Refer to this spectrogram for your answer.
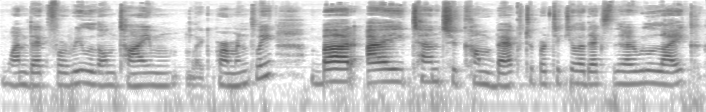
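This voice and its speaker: Speaking with a non-native accent, the woman takes a fairly slow pace. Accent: noticeable foreign. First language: not English. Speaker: tarot YouTuber. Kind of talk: casual video tutorial. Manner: hesitant, many fillers.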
